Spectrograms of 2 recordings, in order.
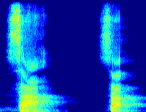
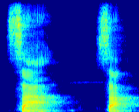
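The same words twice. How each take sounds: The two takes are said the same way.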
